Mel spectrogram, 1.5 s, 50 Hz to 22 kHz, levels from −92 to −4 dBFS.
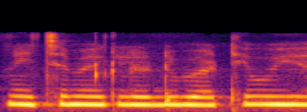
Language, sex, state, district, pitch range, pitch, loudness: Hindi, female, Jharkhand, Deoghar, 250-260 Hz, 255 Hz, -14 LUFS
